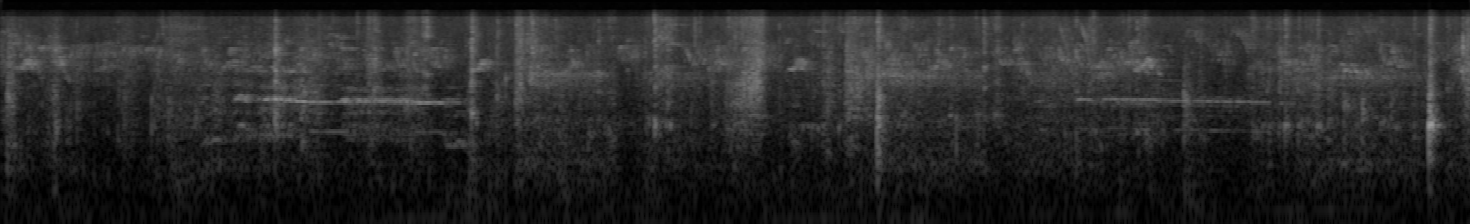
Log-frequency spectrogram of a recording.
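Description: Birds calling, with two long, held, whistle-like notes, over light rustling, and a few sharp knocks, the loudest near the end.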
